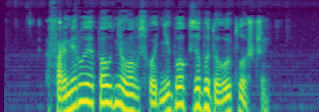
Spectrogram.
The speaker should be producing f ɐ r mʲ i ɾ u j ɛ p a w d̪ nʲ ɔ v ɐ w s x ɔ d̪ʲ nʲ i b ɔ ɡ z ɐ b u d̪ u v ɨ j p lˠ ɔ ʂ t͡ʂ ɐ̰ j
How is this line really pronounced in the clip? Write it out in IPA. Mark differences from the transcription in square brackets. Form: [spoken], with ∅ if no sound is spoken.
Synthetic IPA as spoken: f ɐ r mʲ i ɾ u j ɛ p a w d̪ nʲ ɔ v ɐ w s x ɔ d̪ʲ nʲ i b ɔ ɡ z ɐ b u d̪ [ɔ] v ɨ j p lˠ ɔ ʂ t͡ʂ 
